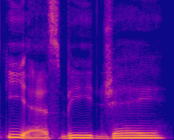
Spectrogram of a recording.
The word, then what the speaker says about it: Esbjerg: You didn't pronounce the J. That's why I said I don't know. It's ESBJERG.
